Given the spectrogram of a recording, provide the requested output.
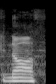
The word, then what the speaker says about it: Knopf: Jack Knopf would be the appropriate pronunciation.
